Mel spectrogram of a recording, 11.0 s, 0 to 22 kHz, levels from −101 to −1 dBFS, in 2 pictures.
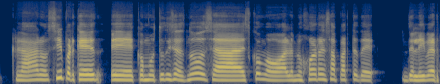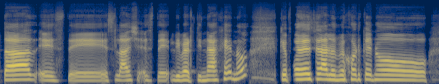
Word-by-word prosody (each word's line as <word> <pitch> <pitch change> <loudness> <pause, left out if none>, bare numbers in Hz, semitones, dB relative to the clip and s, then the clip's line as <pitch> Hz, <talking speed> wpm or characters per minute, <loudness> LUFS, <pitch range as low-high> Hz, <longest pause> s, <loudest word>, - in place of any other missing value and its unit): Claro, 215 +2 -2
sí, 305 +8 0
porque, 230 -4 +2
eh, 215 -2 +2
como 220 -1 -3
tú 235 - -6
dices, 230 -4 -3
¿no?, 260 +2 -1
o 250 - -1
sea, 205 -2 +4
es 205 - -7
como 215 -7 -2
a 200 - +1
lo 205 - -5
mejor 240 +4 -4
esa 240 0 -3
parte 225 0 -7
de 200 -3 -6 0.4
de 205 +2 -4
libertad, 220 +3 +5
este, 185 -1 -4
slash, 200 +2 -3
este, 185 -2 -7
libertinaje, 210 - 0
¿no?, 290 +6 -2 0.4
que 230 - -1
puede 240 +1 +5
ser 250 0 +1
a 240 - +8
lo 225 -1 +2
mejor 230 +2 -1
que 240 -1 -1
no 220 -3 +1
220 Hz, 180 wpm, -22 LUFS, 205-235 Hz, 0.4 s, a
